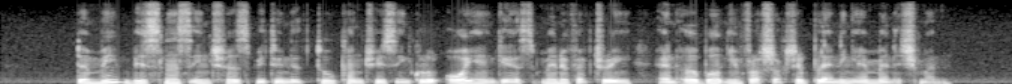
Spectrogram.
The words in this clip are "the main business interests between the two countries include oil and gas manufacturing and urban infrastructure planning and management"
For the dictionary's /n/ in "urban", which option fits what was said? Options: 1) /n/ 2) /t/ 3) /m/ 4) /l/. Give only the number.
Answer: 4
